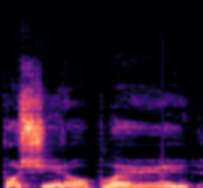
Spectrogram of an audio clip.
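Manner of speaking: very high, excited, all-caps shout. Imitating the other speaker reacting to a game reveal: shouting in all caps. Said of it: "all caps".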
